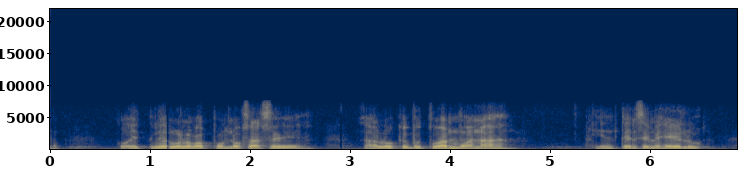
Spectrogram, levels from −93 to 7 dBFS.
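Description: The speech runs through the AMR wideband (HD Voice) codec at a low rate. The roughness fits the 8.85 kbit/s mode, one of its two lowest. With so few bits, the encoder can only loosely model the vocal tract and its pulse excitation below 6.4 kHz, and the band up to 7 kHz is filled with shaped noise rather than real detail. The result is speech that sounds plainly rough and raspy across the whole clip.

Lost AMR speech frames appear at 1.15 to 1.20 s and again at 2.90 to 2.92 s. Each sounds like a single 20 ms frame that failed its error check. The decoder bridged the gap by repeating the last good pitch and vocal tract settings at reduced gain. Because each gap is that short, the speech does not fade away. Each loss comes through as a brief dip or warble, and the following moment returns weak or rough.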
